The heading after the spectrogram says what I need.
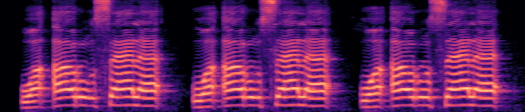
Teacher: और इस लफ्ज़ में सीन है, सीन को सीटी की आवाज़ के साथ पढ़ेंगे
